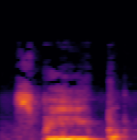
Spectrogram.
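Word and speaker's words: speak: سب سب سبيك. ما تجيش انا بس استعجى واقول ايه اسبيك او محطه اي في الاول عشان انا نطقت اي، لا سبيك سبيك.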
